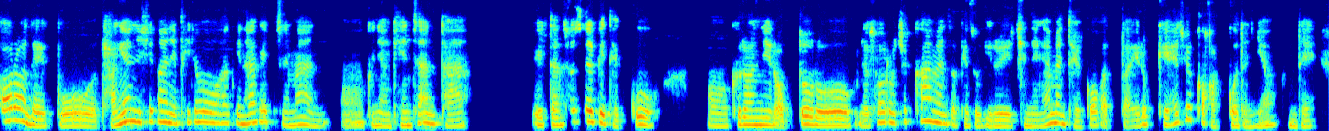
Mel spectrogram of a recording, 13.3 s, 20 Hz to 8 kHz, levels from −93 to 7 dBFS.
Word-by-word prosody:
털어내고 145 - +2
당연히 235 +4 +4
시간이 230 -4 +1
필요하긴 215 -3 0
하겠지만 175 - -2 0.2
어 70 +2 -5
그냥 145 -2 -3
"괜찮다. 155 -2 -1 0.6
일단 165 0 0
수습이 245 +1 +4
됐고 155 +2 -1 0.5
어 145 -1 -4
그런 170 +1 +3
일 165 0 +2
없도록 155 -4 +3
그냥 135 0 -3
서로 225 0 +1
체크하면서 240 -3 0
계속 145 -1 -5
일을 140 -1 0
진행하면 170 +8 0
될 125 -1 -4
것 150 - -1
같다." 130 - -6
이렇게 175 +3 -1
해 210 - +1
줄 290 +5 -2
것 - - -1
같거든요. 145 +3 -4
근데 135 -4 -5
170 Hz, 320 characters per minute, -24 LUFS, 145-215 Hz, 0.6 s, 당연히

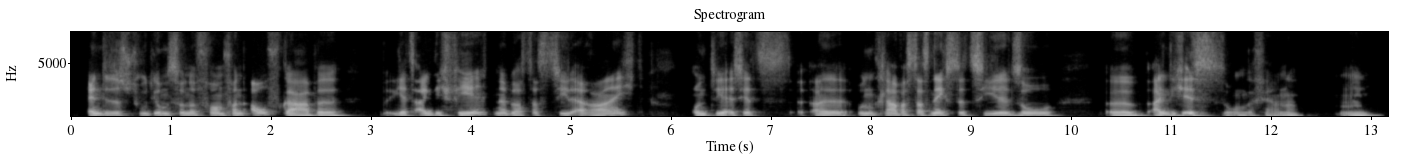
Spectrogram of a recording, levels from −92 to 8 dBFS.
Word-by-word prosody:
Ende 120 +1 +4
des 120 0 -1
Studiums 120 0 -1
so 125 - -1
'ne 115 0 +1
Form 120 +2 -1
von 120 0 -1
Aufgabe 100 - +2 0.4
jetzt 110 -1 -1
eigentlich 110 -1 0
fehlt, 125 - +2
ne? 125 +1 0
Du 115 - -1
hast 120 +1 -6
das 120 -1 -9
Ziel 125 +1 -1
erreicht 110 - -1 0.5
und 110 -1 +1
dir 120 0 +4
ist - - -2
jetzt, - - -5 0.2
äh, 110 -2 +2
unklar, 125 0 +1
was 120 -1 -3
das 125 -5 -1
nächste 130 -1 +2
Ziel 120 +2 +1
so, 110 -1 +1 0.5
äh, 95 -1 +4 0.2
eigentlich 105 0 +2
ist, 100 0 +4
so - - -8
ungefähr, 80 0 -9
ne? 95 +4 -5 0.4
Mhm. 100 -1 -2
115 Hz, 160 wpm, -23 LUFS, 100-120 Hz, 0.5 s, Ende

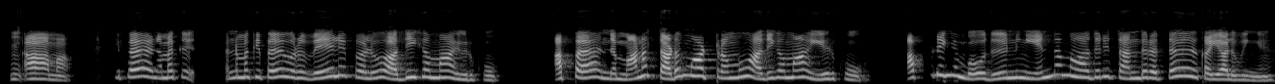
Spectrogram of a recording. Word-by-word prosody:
ம் - - -12 0.2
ஆமா, 225 -5 -1 0.6
இப்ப 315 +3 -8 0.3
நமக்கு 310 +2 -3 0.5
நமக்கு 335 +1 -3
இப்ப 320 0 +1 0.2
ஒரு 295 -1 -2
வேலைப்பளு 325 -3 0 0.2
அதிகமா 320 +4 +1 0.2
இருக்கும். 210 -3 -10 0.7
அப்ப - - -16 0.3
இந்த 265 -3 -1
மன 405 - +3
தடுமாற்றமும் 365 +1 +3
அதிகமா 315 +5 +1 0.2
இருக்கும். 245 -6 -8 0.5
அப்டிங்கும்போது, 335 - -2 0.2
நீங்க 305 -3 0
எந்த 370 +7 -1 0.2
மாதிரி 330 +1 -1
தந்திரத்த 290 +2 -2 0.3
கையாளுவீங்க? 210 -6 0
310 Hz, 105 wpm, -25 LUFS, 255-340 Hz, 0.7 s, மன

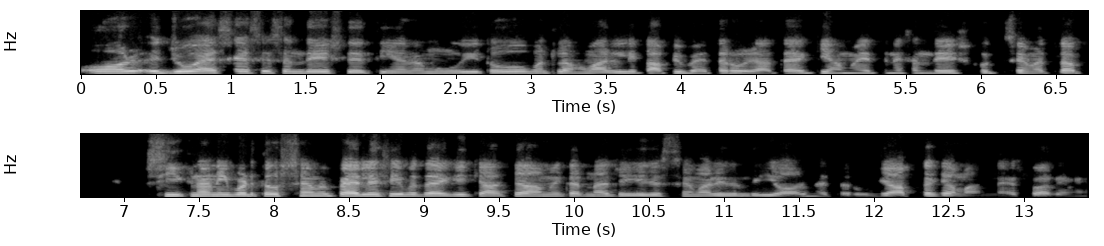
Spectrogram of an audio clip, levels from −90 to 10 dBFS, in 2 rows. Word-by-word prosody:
और 205 +2 +6 0.2
जो 190 +3 +8
ऐसे-ऐसे 195 +2 +1
संदेश 175 -3 -1
देती 160 0 -2
है 155 0 -6
ना 175 - -8
मूवी 170 -1 -3
तो 175 +2 0
मतलब 170 +1 -3
हमारे 160 -1 -2
लिए 170 0 -2
काफ़ी 155 +2 0
बेहतर 150 +1 -4
हो 150 -2 +1
जाता 135 +2 -3
है 155 0 0
कि 170 +2 -3
हमें 165 0 -5
इतने 165 +1 -9
संदेश 155 -1 -3
खुद 165 -2 -6
से 170 - +1
मतलब 165 +1 -1 0.6
सीखना 180 +2 +3
नहीं 190 -1 +3
पड़ता 180 +2 +3
उससे 205 +1 0
हमें 215 0 0
पहले 190 0 +8
से 215 - +1
ही 205 - +5
पता 180 -2 +1
है 170 -1 +5
कि 180 +2 0
क्या-क्या 170 +2 +1
हमें 170 0 -5
करना 160 -1 -2
चाहिए 155 -1 -3
जिससे 160 +1 -6
हमारी 160 -1 -3
ज़िंदगी 155 +1 -5
और 140 - -8
बेहतर 145 - -14
होगी। 135 +3 -6
आपका 155 +3 0
क्या 170 -1 -1
मानना 130 -2 -12
है - - -13
इस - - -23
बारे 145 0 -6
में? - - -23
165 Hz, 230 wpm, -22 LUFS, 155-180 Hz, 0.6 s, जो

